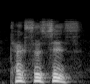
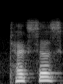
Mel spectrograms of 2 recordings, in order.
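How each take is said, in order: First: The word ends with an extra iz syllable. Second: The word ends with a plain s sound. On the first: It is clearly heard as the possessive. The speaker calls it right. "교육받은 사람답게 주격과 소유격을 들었을 때 구별이 되도록" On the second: It sounds like the subject form, not a possessive. The speaker calls it wrong. "주격처럼 텍사스 컨servative movement라고 발음하는 사람도 있긴 있어요"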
